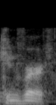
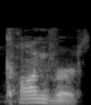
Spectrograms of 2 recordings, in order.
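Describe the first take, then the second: First: The stress is on the second syllable. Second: The stress is on the first syllable. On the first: It is the ordinary verb meaning to change something. "Normally you would say convert" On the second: It names a person who changed religion. "a convert is actually a way you would pronounce it if you're talking about someone who was converted"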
